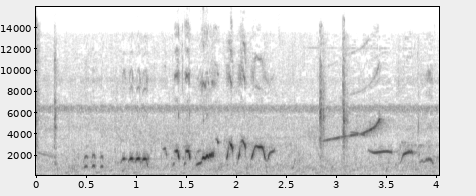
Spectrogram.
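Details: White-rumped shama song, a masteran tutor for competition birds: soft doubled notes building into loud looping whistles, followed by long thin rising and falling whistles.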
